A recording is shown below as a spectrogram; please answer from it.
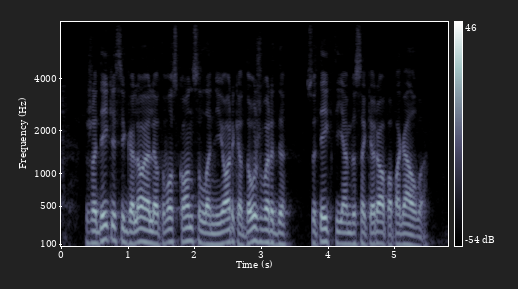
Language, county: Lithuanian, Kaunas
